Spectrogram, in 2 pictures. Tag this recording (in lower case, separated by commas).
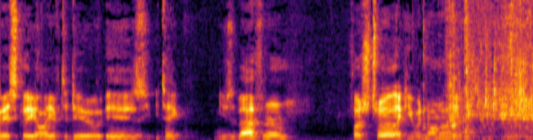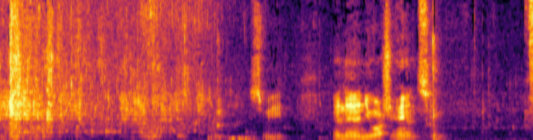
water, toilet flush, speech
